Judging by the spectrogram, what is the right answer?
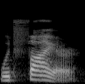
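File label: "woodfire", English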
